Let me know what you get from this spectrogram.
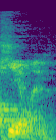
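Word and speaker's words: Haelan: success stories and it's it spelled weird it spelled like the old english way so h-a-e-l-e-n a-n sorry h-a-e-l-a okay but it's called helen oh okay okay but it's an old english spelling 951 helium-951 um but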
